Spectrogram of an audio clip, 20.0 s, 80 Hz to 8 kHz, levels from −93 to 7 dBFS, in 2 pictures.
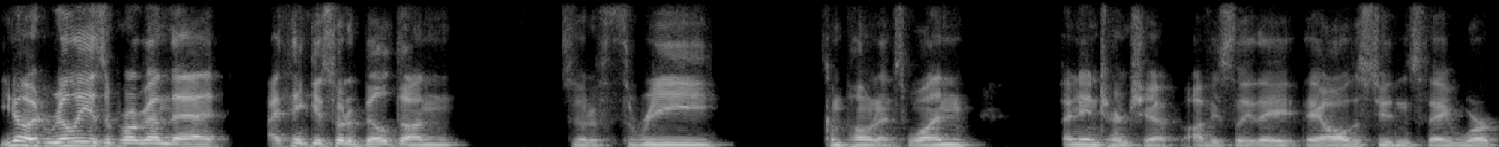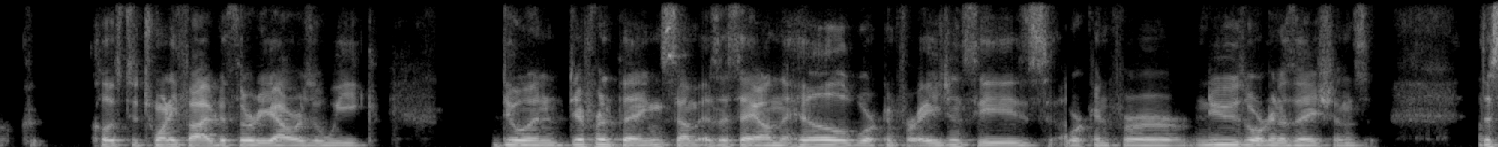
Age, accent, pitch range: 40-59, American, 110-130 Hz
